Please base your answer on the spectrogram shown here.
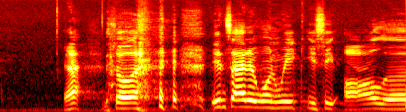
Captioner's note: laughs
